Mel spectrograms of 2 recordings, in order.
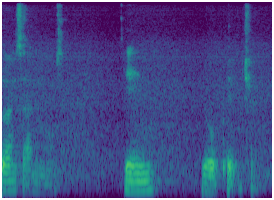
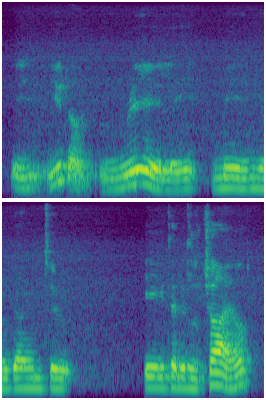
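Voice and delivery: louder, slow stammering disbelief; horrified hippo; 9 dB louder than usual. Acted. Hippo realising the crocodile eats children, slow horrified stammer. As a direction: stammer out the horror of it. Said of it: "said Humpy Rumpy".

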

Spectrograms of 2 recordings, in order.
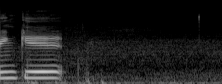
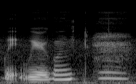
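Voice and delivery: usual speaking voice

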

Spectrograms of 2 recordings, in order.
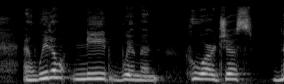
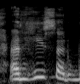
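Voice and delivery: usual speaking voice

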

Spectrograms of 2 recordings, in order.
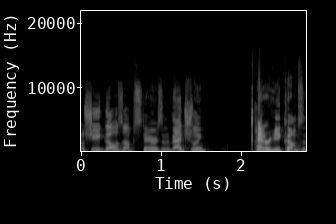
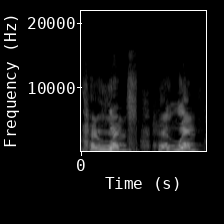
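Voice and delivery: loud, higher-pitched harumphing; grumpy curmudgeon; 6 semitones higher, 7 dB louder, slower than usual. Acted. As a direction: harumph like an old grouch. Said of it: "sitting there like a curmudgeon".

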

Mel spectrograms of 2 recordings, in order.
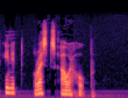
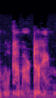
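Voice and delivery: whisper; 15 dB quieter than usual. Acted. Professor calms Jonathan.

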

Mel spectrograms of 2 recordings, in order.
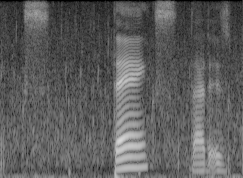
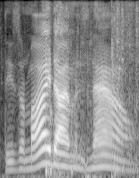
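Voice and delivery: much louder possessive shout; loud claim; 3 semitones higher, 13 dB louder than usual. Real, not acted. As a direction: bellow it to warn off the mobs. Guarding diamonds from mobs.

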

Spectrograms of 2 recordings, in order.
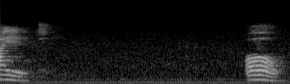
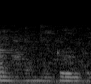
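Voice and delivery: said through a yawn; 4 semitones lower, 13 dB quieter, faster than usual. Real, not acted. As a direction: yawn the words out. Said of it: "Sorry I yawned so weirdly".

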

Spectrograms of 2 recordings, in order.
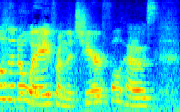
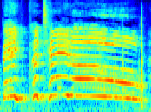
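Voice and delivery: high, loud, drawn-out holler; shouting out; 11 semitones higher, 7 dB louder, slower than usual. Acted. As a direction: holler it like the lady calling her dog. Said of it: "the lady kept shouting out".

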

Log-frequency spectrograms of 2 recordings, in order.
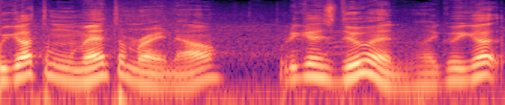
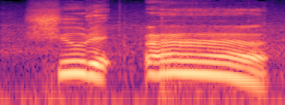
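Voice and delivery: ordinary delivery

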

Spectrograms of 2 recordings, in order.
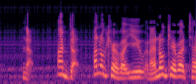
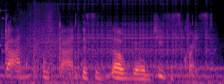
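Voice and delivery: softer, half-whispered frantic praying; panicked whisper; 2 semitones lower, 8 dB quieter than usual. Acted. Lineback dreading his fate, hushed frantic mutter. Still panicking about the whale.

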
